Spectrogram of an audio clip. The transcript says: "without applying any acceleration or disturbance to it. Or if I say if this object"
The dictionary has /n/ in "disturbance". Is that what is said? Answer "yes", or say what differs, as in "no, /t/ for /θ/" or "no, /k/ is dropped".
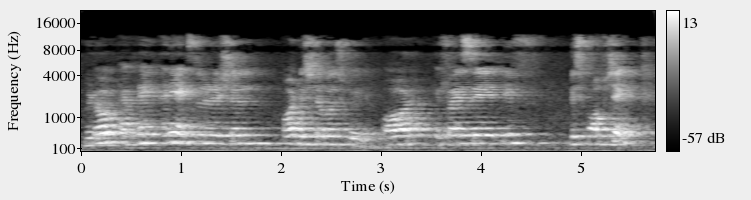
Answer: no, /l/ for /n/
